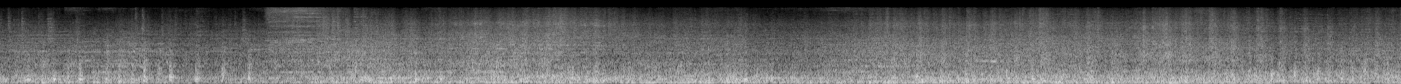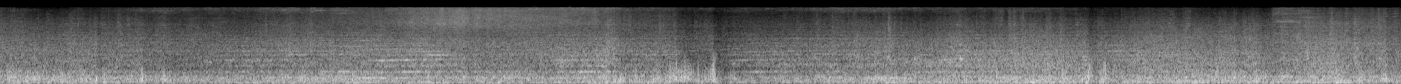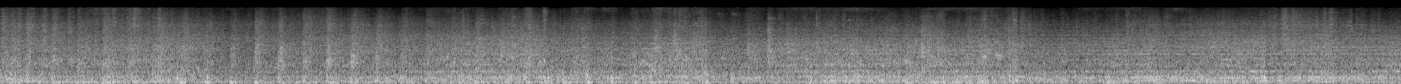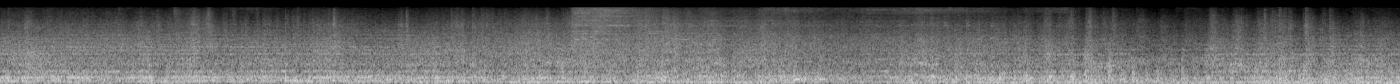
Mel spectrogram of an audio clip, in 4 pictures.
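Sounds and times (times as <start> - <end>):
train wheels rumbling on rail: 0.0 - 56.0
wheels clicking over rail joints: 8.6 - 15.8.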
